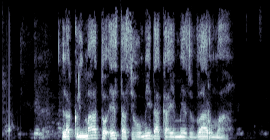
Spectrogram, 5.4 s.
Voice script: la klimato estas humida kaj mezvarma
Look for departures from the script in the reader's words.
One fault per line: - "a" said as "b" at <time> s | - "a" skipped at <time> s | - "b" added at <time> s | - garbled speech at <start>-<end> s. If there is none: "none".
none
